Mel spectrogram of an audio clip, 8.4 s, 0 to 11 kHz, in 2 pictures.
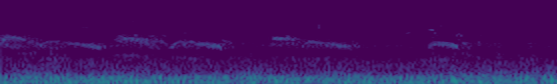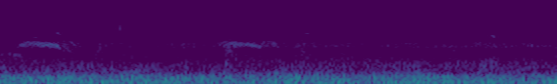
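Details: Black swan giving short, clear, downward-sliding bugling notes, often in quick pairs, against a steady low rumble of wind or water; a family with 5 chicks feeding on weeping willow leaves, chasing away mallards, late March, Vinkeveen lakes, Netherlands.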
